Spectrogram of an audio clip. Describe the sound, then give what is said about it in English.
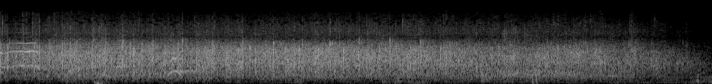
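A church audience applauds to welcome a speaker at a morning service. The clapping is dense and steady, then tapers off toward the end. “would you also give Gabby a great welcome this morning as he comes and shares the word?”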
